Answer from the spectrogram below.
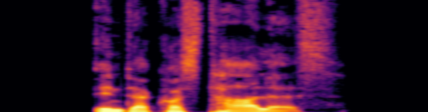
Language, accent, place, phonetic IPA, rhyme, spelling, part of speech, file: German, Germany, Berlin, [ɪntɐkɔsˈtaːləs], -aːləs, interkostales, adjective, De-interkostales.ogg
- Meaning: strong/mixed nominative/accusative neuter singular of interkostal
